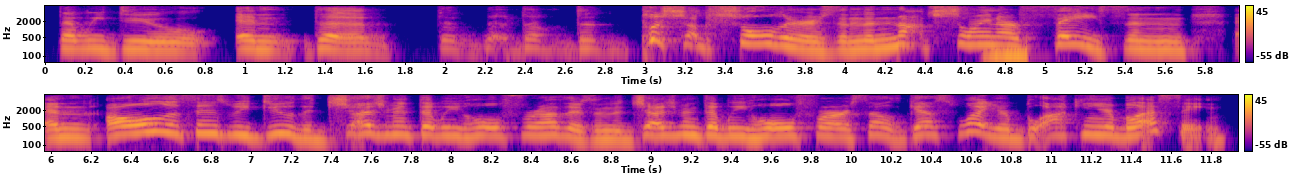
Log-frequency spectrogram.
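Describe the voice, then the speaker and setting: A woman speaking as a guest on a career talk, telling personal stories in an animated, heartfelt and chatty way. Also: a little high, moderate pace, few pauses.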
